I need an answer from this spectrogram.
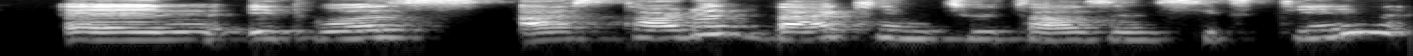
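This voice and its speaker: A woman with a Quebec accent and a fairly high pitch speaks at a fairly slow pace, her intonation lively. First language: French. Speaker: ecology researcher. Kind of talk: webinar presentation and Q&A. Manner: halting, many fillers.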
